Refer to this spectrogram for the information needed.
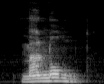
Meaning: a female given name
- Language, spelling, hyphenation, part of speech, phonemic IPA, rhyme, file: Dutch, Manon, Ma‧non, proper noun, /maːˈnɔn/, -ɔn, Nl-Manon.ogg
